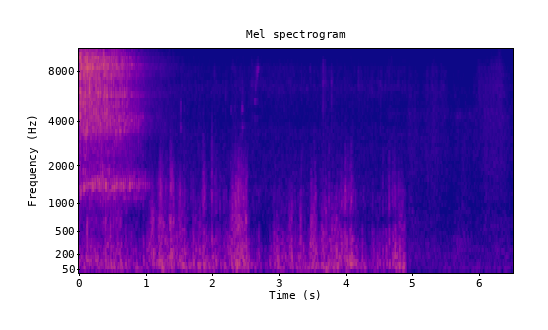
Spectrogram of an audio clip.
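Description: Strong cold wind buffeting the microphone in irregular gusts, cutting off abruptly about five seconds in.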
